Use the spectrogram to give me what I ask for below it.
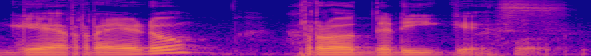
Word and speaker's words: Guerrero Rodriguez: Guerrero Rodriguez. I'm going to use that as my exercise. Yeah. Arr. That is called a trill. That's A trill. Yes. roll your R's.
